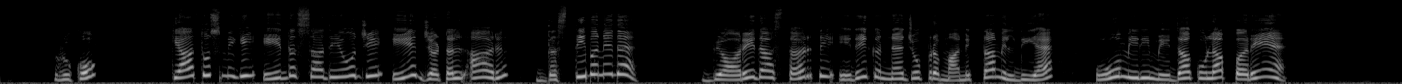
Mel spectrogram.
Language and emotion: Dogri, surprised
